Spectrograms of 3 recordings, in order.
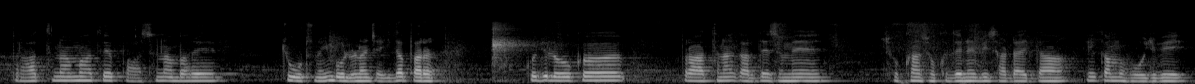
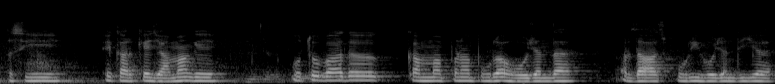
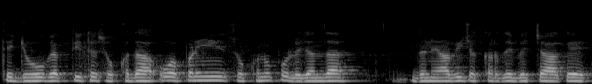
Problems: background sounds at intervals, background conversations at intervals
